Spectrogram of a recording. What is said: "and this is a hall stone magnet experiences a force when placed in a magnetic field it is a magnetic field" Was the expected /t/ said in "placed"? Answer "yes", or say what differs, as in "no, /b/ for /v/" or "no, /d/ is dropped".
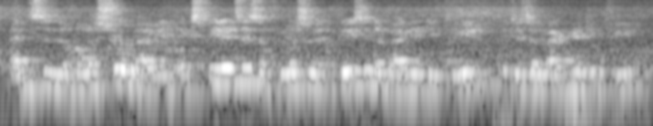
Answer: no, /t/ is dropped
